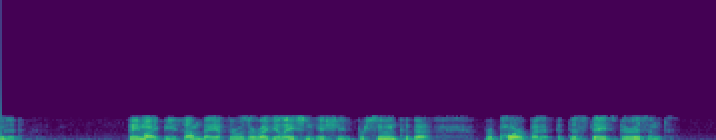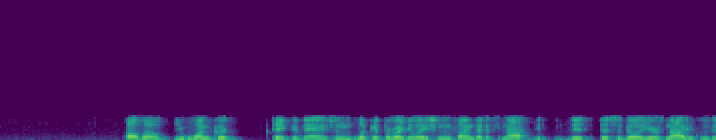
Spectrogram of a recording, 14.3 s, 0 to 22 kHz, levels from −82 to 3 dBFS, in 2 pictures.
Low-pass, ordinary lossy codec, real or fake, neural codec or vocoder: 3.6 kHz; Opus, 24 kbps; fake; codec, 16 kHz, 8 kbps, FunCodec, trained on Chinese and English, 25 frames a second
